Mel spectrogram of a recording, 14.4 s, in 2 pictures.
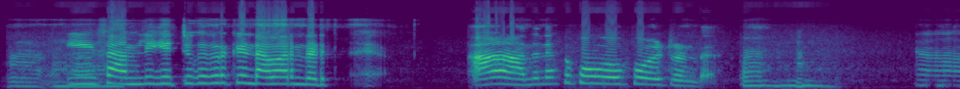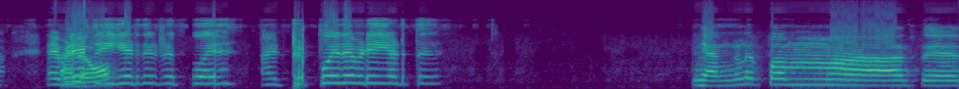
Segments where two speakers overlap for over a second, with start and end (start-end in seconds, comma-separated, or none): none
